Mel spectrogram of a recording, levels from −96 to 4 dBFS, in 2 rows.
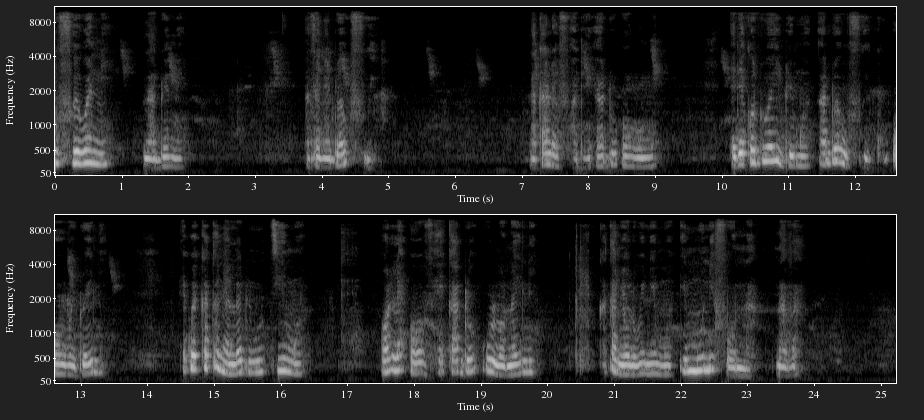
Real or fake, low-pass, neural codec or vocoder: fake; 9.9 kHz; vocoder, 44.1 kHz, 128 mel bands, Pupu-Vocoder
